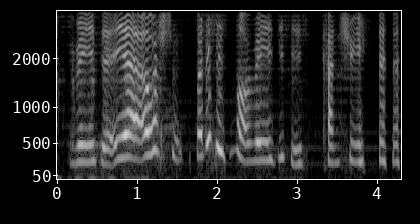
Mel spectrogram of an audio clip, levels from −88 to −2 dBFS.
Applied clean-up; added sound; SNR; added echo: neural separator model SepFormer DNS4.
